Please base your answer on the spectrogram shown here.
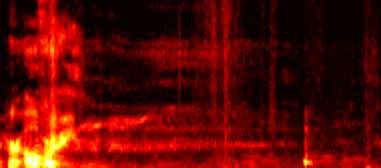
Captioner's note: laughs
